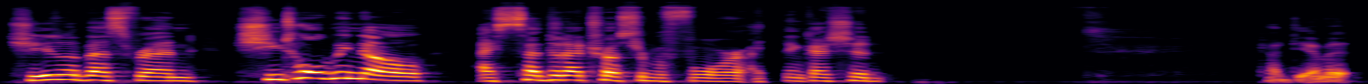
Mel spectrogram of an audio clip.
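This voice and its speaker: A woman hosting a let's play, reading a visual novel aloud and commenting casually, expressive, stumbling now and then and swearing. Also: on the low side, normal speed. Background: game music.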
